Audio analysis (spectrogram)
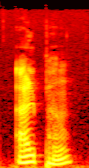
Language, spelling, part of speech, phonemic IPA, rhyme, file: French, alpin, adjective, /al.pɛ̃/, -ɛ̃, Fr-alpin.ogg
- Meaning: of the Alps; Alpine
